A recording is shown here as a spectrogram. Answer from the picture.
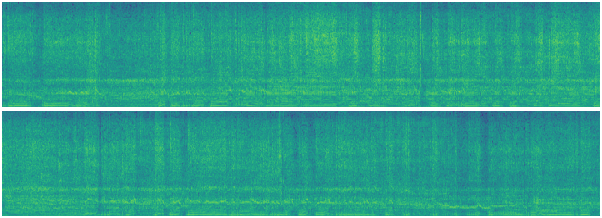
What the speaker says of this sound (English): Eric, we gotta stop riding the two-strokes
